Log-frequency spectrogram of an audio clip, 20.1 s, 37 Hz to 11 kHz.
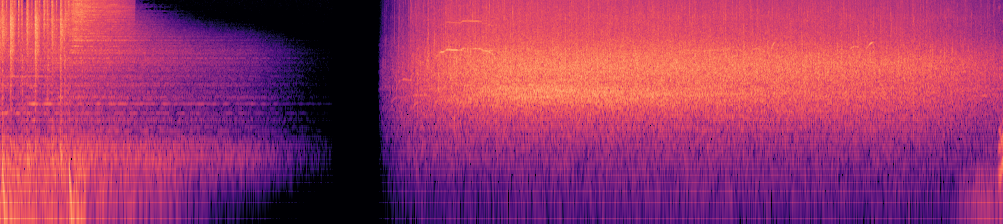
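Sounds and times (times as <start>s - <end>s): crowd applause: 7.6s - 20.0s
whistles: 7.9s - 20.0s.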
